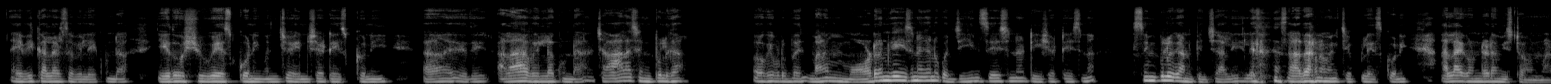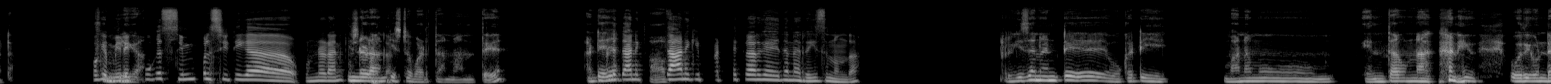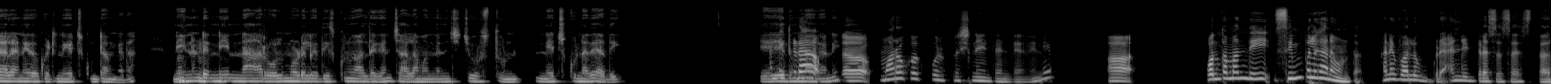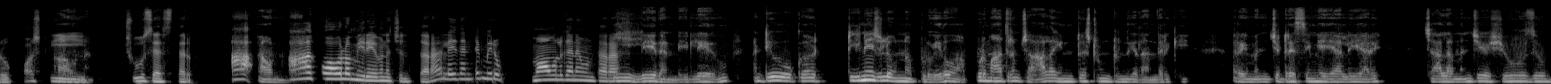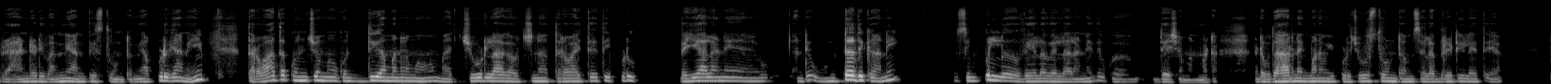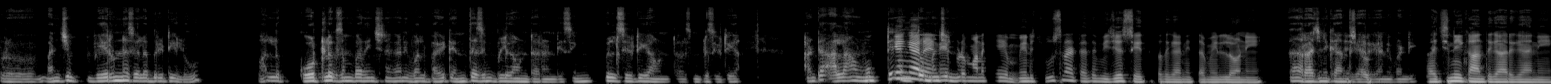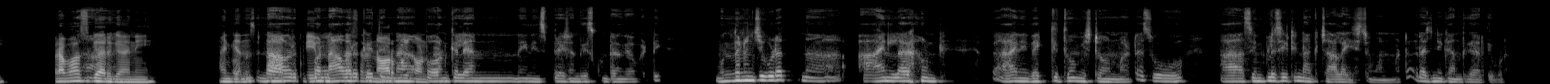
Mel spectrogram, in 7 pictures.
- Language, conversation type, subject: Telugu, podcast, మీ సంస్కృతి మీ వ్యక్తిగత శైలిపై ఎలా ప్రభావం చూపిందని మీరు భావిస్తారు?
- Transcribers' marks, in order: in English: "హెవీ"; in English: "షూ"; in English: "ఇన్ షర్ట్"; in English: "సింపుల్‌గా"; in English: "మోడ్రన్‌గా"; in English: "టీ షర్ట్"; in English: "సింపుల్‌గా"; laughing while speaking: "లేదా సాధారణమైన చెప్పులు వేసుకొని"; in English: "సింపుల్‌గా"; in English: "సింపుల్ సిటీగా"; in English: "పర్టిక్యులర్‌గా"; chuckle; in English: "రోల్ మోడల్‌గా"; giggle; in English: "బ్రాండెడ్ డ్రెస్సెస్"; in English: "కాస్ట్‌లి"; in English: "టీనేజ్‌లో"; "అయితే" said as "అయితేతే"; tapping; swallow; in English: "వేలో"; "పేరున్న" said as "వేరున్న"; in English: "సింపుల్‌గా"; in English: "సింప్లిసిటీ‌గా"; lip smack; in English: "నార్మల్‌గా"; chuckle; in English: "సో"; in English: "సింప్లిసిటీ"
